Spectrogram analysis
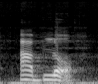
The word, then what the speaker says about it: habló: And the difference in pronunciation, habló, habló. Okay, that's where the oomph is.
